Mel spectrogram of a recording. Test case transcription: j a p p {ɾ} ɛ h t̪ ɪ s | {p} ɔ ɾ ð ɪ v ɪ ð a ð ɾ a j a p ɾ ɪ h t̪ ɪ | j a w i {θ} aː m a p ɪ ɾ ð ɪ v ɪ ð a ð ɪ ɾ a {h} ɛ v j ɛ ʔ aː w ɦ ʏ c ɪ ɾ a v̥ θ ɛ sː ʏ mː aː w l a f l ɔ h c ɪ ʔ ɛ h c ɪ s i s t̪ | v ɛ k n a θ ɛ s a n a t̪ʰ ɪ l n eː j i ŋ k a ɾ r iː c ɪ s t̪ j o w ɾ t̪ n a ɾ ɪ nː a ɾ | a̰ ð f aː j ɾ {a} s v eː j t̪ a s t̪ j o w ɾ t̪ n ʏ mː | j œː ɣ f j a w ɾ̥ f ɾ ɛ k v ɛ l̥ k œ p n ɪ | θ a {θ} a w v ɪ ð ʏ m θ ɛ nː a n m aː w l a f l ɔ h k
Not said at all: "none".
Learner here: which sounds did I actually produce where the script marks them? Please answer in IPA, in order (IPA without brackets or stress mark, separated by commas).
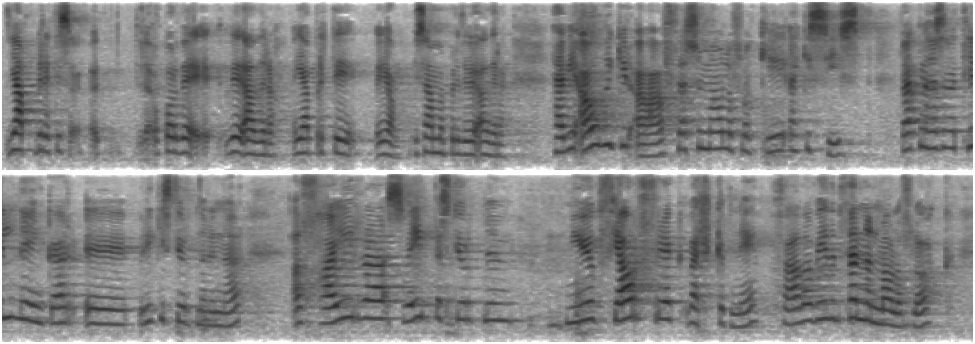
ɾ, p, s, h, a, ð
